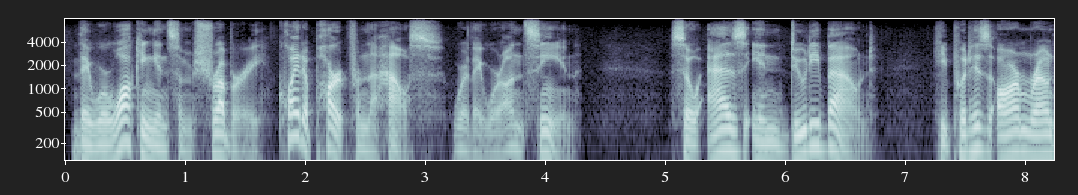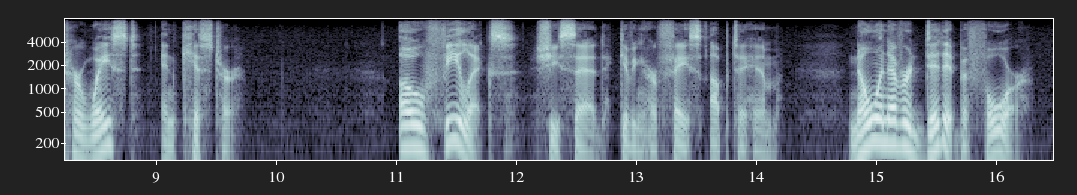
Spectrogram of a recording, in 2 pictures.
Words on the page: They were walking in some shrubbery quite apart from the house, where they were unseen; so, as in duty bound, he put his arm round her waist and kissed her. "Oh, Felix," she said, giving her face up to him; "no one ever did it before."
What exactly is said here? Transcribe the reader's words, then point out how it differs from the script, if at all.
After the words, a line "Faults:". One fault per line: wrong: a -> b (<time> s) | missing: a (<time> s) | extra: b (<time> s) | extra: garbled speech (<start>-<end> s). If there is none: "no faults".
They were walking in some shrubbery quite apart from the house, where they were unseen; so, as in duty bound, he put his arm round her waist and kissed her. "Oh, Felix," she said, giving her face up to him; "no one ever did it before."
Faults:
no faults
